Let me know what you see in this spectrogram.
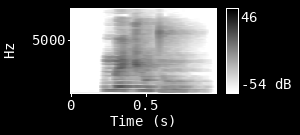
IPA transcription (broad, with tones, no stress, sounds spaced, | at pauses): m ɛ˦ d͡ʒ ũ˦˨ t ũ˨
